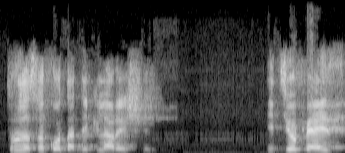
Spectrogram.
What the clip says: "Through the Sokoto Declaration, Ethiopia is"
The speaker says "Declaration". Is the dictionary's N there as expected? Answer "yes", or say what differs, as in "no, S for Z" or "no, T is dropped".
no, N is dropped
